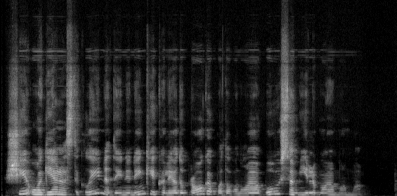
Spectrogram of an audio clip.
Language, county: Lithuanian, Kaunas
